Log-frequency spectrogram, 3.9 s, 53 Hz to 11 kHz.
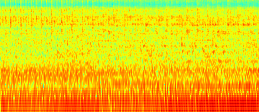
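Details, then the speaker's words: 1931 Ford Model A four-cylinder, unstarted several years, after cleaning points, freeing stuck carburetor float and resetting timing with the tool: even, low chuffing idle, steady firing, no knocks or misses; normal idle. "Just barely got it started now. I don't know if they have everything adjusted right on it, but it is running. I guess it's hard to kill these things."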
